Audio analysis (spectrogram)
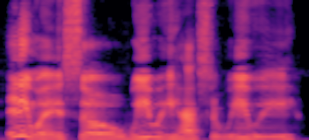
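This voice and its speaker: A woman's voice: medium pitch, animated, unhurried, pushed and bright. A woman co-hosting a podcast, chatting casually through a comic book review and retelling it with casual swearing. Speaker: podcast co-host.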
